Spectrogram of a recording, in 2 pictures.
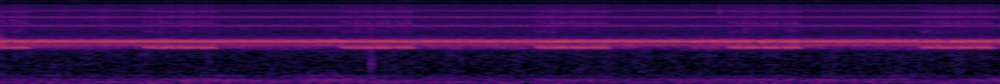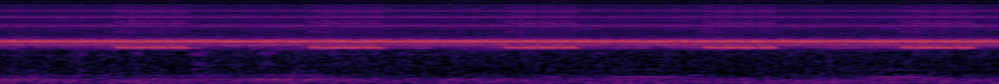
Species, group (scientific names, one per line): Oecanthus rileyi
Orthoptera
